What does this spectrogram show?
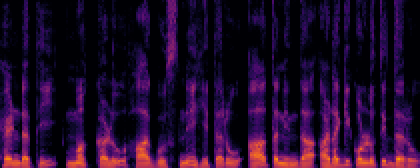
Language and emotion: Kannada, neutral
